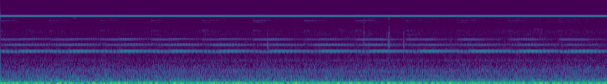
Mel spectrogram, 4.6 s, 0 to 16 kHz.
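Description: CN freight train 439 departs London East Yard on the Dundas Subdivision in London, Ontario, a steady low rumble filling the whole stretch at a constant level with no voices.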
